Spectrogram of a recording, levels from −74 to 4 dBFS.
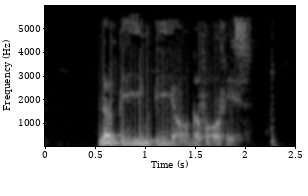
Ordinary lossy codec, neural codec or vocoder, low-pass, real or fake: AAC, 24 kbps; none; 5.4 kHz; real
